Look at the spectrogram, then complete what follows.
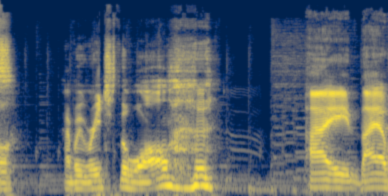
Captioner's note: laughs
